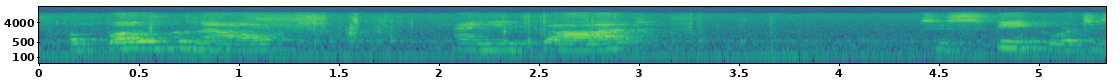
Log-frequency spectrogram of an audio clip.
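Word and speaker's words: 五: the number five and five is pronounced go right the pronunciation is go anyone know a word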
